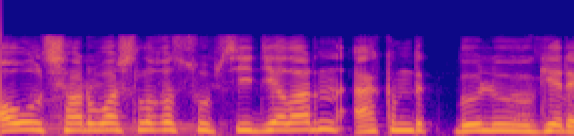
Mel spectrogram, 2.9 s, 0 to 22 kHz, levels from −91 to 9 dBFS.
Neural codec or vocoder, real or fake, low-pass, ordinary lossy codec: none; real; 7.2 kHz; none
